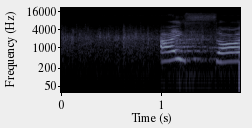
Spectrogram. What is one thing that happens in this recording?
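A young woman speaks through a microphone in a large echoing hall.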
